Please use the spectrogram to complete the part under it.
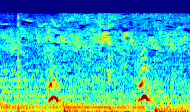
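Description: A dog barks, the grandfather's dog, giving two short barks about a second apart over a steady low background hum.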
